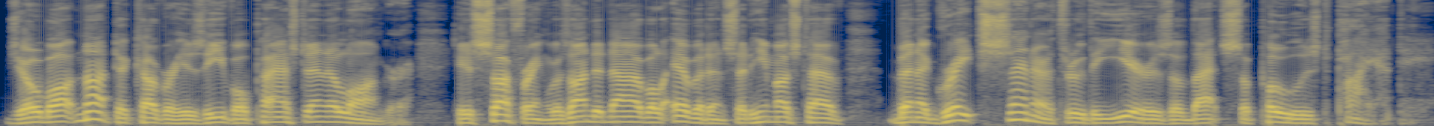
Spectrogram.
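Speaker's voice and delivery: ordinary delivery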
